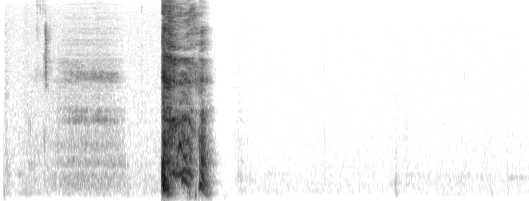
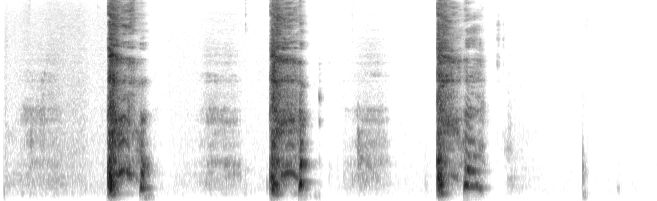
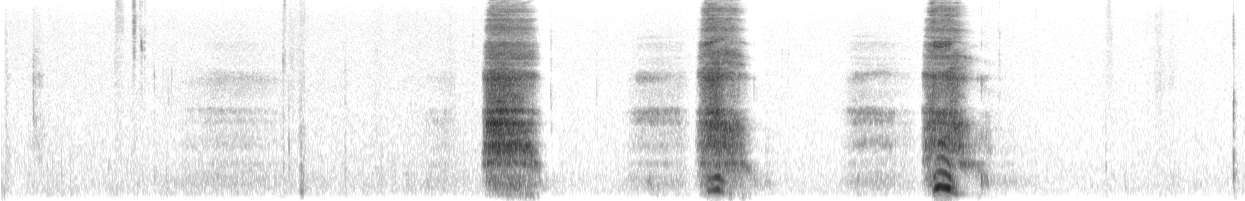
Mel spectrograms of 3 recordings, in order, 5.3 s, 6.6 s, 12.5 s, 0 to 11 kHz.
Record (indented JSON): {
  "cough_length": "5.3 s",
  "cough_amplitude": 25891,
  "cough_signal_mean_std_ratio": 0.19,
  "three_cough_length": "6.6 s",
  "three_cough_amplitude": 24730,
  "three_cough_signal_mean_std_ratio": 0.25,
  "exhalation_length": "12.5 s",
  "exhalation_amplitude": 6702,
  "exhalation_signal_mean_std_ratio": 0.25,
  "survey_phase": "beta (2021-08-13 to 2022-03-07)",
  "age": "65+",
  "gender": "Female",
  "wearing_mask": "No",
  "symptom_none": true,
  "smoker_status": "Never smoked",
  "respiratory_condition_asthma": false,
  "respiratory_condition_other": false,
  "recruitment_source": "REACT",
  "submission_delay": "2 days",
  "covid_test_result": "Negative",
  "covid_test_method": "RT-qPCR"
}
